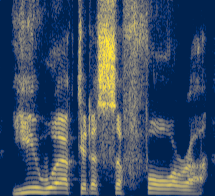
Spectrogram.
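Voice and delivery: low, slow taunt. Retold or imitated. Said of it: "leans right up into her face and goes".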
